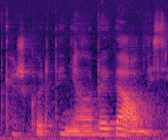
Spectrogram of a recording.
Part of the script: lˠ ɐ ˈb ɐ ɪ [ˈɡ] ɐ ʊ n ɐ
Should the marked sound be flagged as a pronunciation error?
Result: no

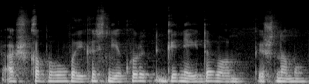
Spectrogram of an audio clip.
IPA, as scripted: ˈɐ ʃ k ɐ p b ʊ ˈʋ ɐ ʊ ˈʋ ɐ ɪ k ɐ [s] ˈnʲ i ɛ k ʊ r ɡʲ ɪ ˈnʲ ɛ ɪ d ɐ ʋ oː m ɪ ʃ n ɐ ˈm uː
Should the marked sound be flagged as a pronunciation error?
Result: no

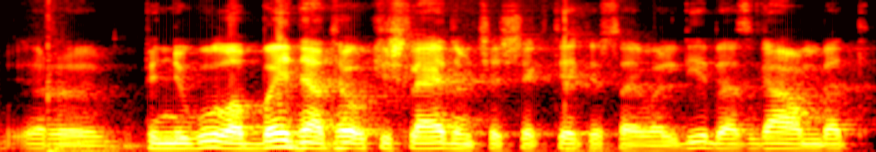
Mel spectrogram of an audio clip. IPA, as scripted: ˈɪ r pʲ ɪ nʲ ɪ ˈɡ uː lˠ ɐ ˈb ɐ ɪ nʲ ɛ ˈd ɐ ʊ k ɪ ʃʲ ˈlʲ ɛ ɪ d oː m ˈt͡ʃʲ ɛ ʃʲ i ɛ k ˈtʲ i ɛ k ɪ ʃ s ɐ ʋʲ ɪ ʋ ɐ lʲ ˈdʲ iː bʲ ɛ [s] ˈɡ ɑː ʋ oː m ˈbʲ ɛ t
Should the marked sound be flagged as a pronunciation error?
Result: no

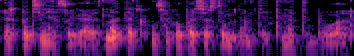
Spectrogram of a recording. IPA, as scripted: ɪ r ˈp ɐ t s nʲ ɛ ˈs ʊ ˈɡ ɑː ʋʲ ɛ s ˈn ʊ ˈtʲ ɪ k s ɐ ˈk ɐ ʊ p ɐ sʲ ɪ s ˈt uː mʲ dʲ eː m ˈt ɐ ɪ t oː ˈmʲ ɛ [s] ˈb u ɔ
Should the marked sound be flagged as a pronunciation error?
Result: yes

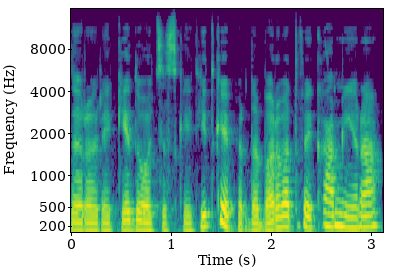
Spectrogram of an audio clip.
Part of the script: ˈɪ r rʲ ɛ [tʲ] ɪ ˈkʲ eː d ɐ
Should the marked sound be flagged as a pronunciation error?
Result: yes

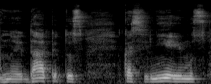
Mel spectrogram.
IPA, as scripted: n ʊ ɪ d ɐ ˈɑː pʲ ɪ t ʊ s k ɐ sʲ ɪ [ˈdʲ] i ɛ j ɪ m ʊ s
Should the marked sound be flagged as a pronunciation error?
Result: yes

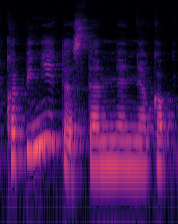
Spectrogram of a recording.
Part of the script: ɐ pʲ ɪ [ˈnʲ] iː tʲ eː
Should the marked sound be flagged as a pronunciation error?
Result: no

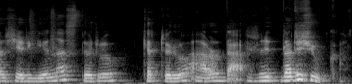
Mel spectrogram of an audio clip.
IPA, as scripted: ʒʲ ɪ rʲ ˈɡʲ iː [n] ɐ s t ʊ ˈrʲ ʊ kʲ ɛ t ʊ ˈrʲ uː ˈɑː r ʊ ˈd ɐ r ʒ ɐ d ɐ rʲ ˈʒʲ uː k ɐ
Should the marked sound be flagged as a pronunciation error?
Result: no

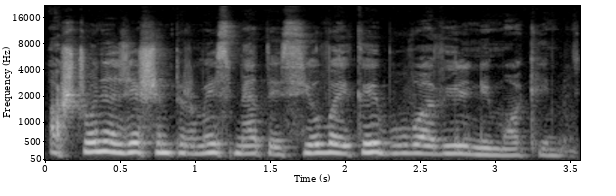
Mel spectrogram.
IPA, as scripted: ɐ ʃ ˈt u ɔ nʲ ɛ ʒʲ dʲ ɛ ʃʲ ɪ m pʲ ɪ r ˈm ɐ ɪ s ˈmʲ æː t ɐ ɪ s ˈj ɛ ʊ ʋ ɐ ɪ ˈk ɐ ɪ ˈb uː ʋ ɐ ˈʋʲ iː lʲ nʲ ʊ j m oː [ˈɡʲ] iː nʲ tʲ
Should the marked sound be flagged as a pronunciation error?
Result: yes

